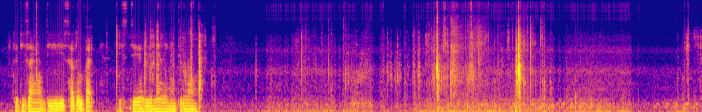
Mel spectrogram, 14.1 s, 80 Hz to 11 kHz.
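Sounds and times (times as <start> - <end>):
paper pages rustling and crackling: 2.9 - 4.4, 5.3 - 11.7, 13.6 - 14.0.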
